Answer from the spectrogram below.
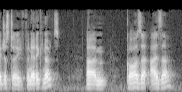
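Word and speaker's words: Aza (עזה): And going a little further back, so it's the Gaza, which is actually why, translated wise, it's Gaza, even though in Israel it's Aza.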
